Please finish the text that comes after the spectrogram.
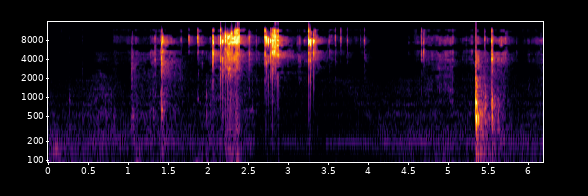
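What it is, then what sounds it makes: Kinetic sand shape being sliced. A solid kinetic sand crab figure, molded and held in the palm, is sliced with a metal craft knife blade. Short, crisp, gritty cutting and scraping bursts with a bright, sandy hiss sound over a faint steady low hum, ending with one sharper crunching slice.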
